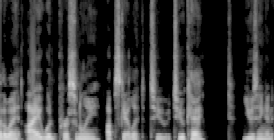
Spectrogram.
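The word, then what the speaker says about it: Upscayl: you can also use up scale um upscale spelled like s c a y l it's a free open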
